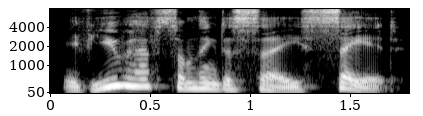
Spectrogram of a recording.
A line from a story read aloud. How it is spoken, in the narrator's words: she snapped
